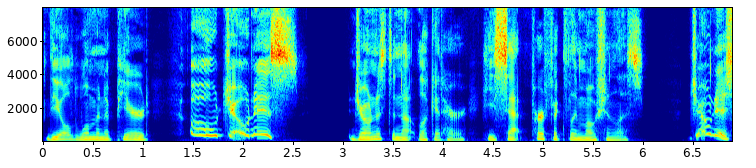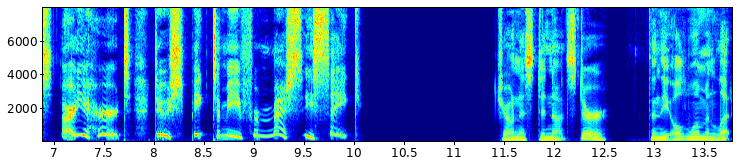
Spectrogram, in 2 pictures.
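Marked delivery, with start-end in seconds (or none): 1.5-2.6 put-on much higher, slow drawn-out cry of an old wife; dismayed old woman. A narrator's reading. Old wife cries out again. 6.5-10.1 put-on much higher begging old wife, slowing at the end; pleading old woman. A narrator's reading. Old wife begs husband.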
